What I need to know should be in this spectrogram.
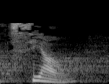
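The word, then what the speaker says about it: xiao (孝): It's pronounced as xiao.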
